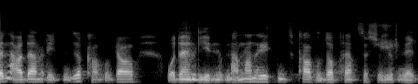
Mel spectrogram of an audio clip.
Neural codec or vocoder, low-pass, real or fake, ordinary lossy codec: codec, 16 kHz, 1 kbps, FreqCodec, larger model; none; fake; none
